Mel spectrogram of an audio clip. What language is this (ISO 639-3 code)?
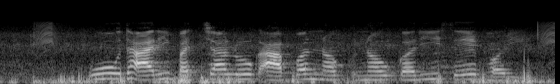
bho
